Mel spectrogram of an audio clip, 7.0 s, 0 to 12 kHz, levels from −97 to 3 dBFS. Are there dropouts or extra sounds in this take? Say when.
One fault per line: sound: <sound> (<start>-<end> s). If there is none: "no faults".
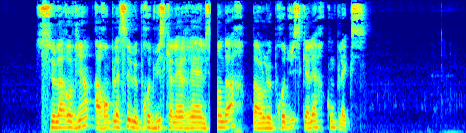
sound: dropout (3.2-3.3 s)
